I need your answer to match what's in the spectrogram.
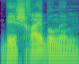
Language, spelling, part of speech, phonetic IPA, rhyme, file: German, Beschreibungen, noun, [bəˈʃʁaɪ̯bʊŋən], -aɪ̯bʊŋən, De-Beschreibungen.ogg
- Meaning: plural of Beschreibung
